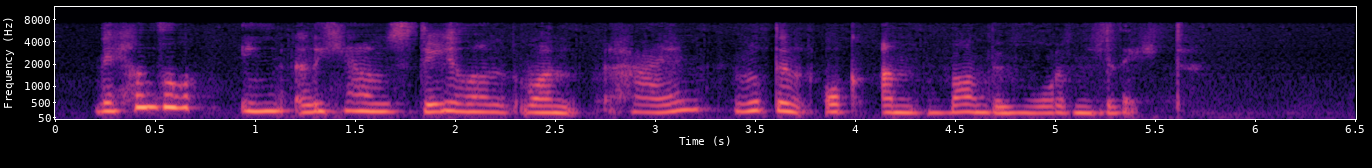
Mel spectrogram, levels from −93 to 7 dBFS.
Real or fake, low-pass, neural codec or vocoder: fake; 7.2 kHz; codec, 16 kHz, 1.1 kbps, Voila-Tokenizer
